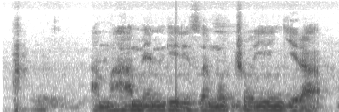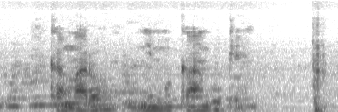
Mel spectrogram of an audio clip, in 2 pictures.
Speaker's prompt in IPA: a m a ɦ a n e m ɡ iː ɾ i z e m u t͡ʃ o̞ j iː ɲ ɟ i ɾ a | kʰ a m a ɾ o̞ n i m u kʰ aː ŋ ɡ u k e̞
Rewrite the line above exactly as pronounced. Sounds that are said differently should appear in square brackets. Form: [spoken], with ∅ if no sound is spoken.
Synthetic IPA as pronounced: a m a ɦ a [m] e m ɡ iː ɾ i z [a] m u t͡ʃ o̞ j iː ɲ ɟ i ɾ a | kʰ a m a ɾ o̞ n i m u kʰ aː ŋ ɡ u k e̞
